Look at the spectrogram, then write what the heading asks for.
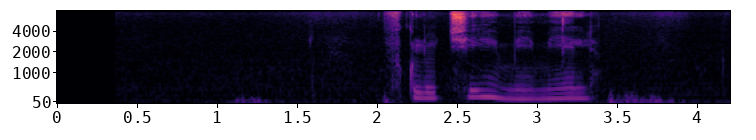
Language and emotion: Russian, sad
